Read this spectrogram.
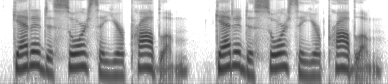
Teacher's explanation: Stressed peaks, get, source, problem. Valleys containing our targets, at the, of your.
